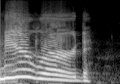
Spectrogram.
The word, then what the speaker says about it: mirrored: Mirrored. – It's two syllables.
